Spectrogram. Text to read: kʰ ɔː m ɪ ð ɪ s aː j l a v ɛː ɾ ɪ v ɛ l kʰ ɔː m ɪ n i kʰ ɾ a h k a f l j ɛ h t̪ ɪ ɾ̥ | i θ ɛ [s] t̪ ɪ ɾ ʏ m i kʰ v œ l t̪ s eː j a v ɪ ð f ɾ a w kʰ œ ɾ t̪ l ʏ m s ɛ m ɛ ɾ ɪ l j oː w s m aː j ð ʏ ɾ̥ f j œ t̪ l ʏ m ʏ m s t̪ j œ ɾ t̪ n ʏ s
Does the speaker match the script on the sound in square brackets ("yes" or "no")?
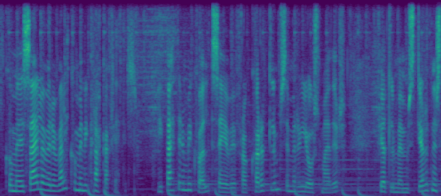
no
